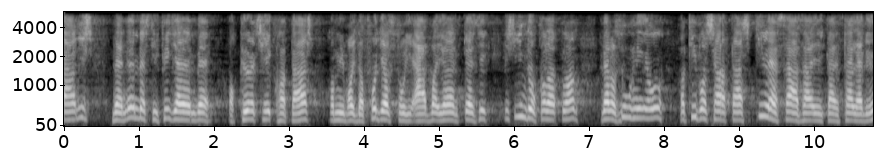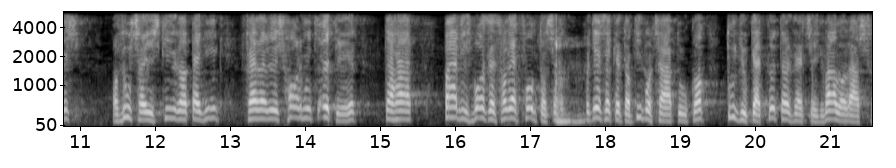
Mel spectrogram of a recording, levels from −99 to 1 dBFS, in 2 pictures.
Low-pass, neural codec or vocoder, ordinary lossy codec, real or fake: 5.4 kHz; vocoder, 22.05 kHz, 80 mel bands, HiFi-GAN; none; fake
